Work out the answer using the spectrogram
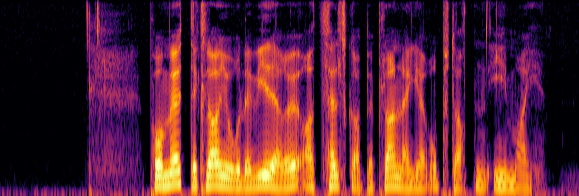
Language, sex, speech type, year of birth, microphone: Norwegian, male, read, 1958, Sennheiser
